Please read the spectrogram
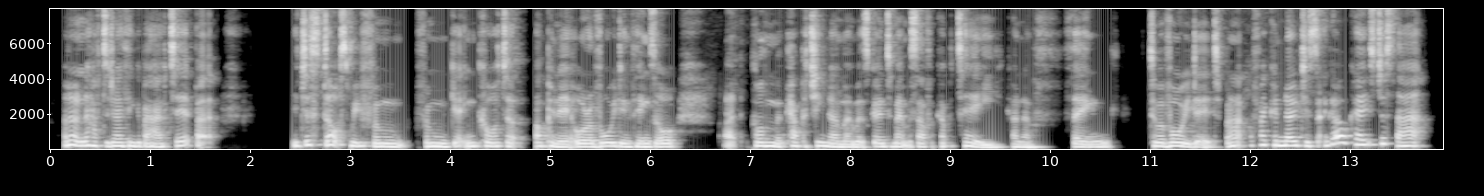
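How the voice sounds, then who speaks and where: A woman with a dark, mellow, somewhat breathy tone speaks at a medium pitch. Her intonation is lively and her pace very fast. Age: 60s. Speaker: psychologist and author. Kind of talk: podcast interview.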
